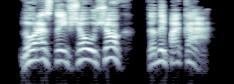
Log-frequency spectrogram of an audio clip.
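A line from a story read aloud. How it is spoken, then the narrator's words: Snapping retort. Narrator (Russian): огрызнулся уродец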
